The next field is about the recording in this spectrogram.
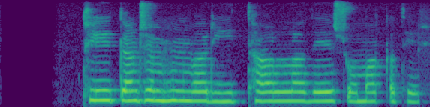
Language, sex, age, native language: Icelandic, male, 11, Icelandic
